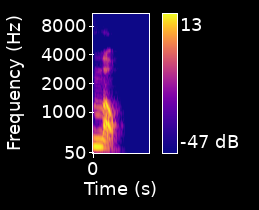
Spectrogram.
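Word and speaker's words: mort: It's mot. Mot.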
